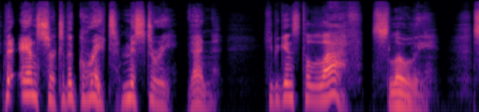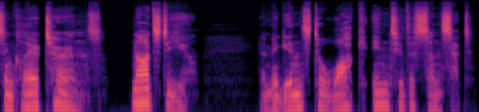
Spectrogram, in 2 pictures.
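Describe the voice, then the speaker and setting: An actor playing an excitable, theatrical nerdy game master in a video game, moving between grand narration and casual asides. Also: male voice, medium pitch, takes it slowly, breathy edge, no room sound, studio quality, full character voice. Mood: hushed, dramatic. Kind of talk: video game character voice lines, dramatic tabletop narration.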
